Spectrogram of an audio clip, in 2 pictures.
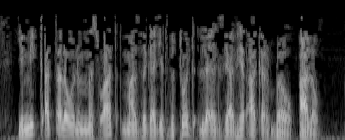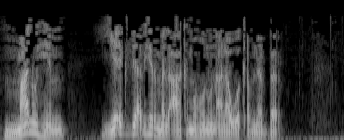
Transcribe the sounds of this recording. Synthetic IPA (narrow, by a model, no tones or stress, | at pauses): jɛmːikʼːat̪ʼːələwnɨmːəswʔa̰t̪mazːəɡad͡ʒɛt̪bɨt̪ʰːwɔd̪ləɨɡzjaβhe̞ɾa̰kʼɨɾbəwʔalə̰w | manuɦem | jɛʔɨɡzija̰βhe̞ɾməlʔakməɦo̞nunalawːɔkʼəmnəbːəɾ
